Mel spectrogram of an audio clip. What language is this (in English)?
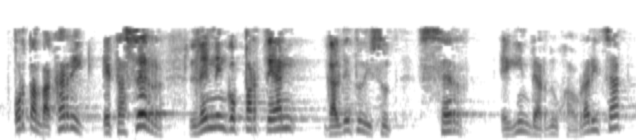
Basque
